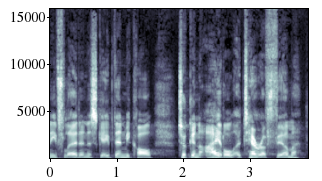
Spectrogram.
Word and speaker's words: Michal: But Michal, that's how it's pronounced in the Hebrew, David's wife, warned him, if you don't run for your life tonight, tomorrow you will be killed.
